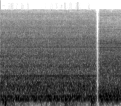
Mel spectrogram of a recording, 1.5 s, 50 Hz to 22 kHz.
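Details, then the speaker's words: Kenmore (Whirlpool-made) 8000 BTU window air conditioner, no thermostat, single-speed fan, running about 10 minutes at 6.13 A / 680 W, putting out nice cold air; steady even hum of fan and compressor, no rattles or cycling surges: normal running. "WT SS real good putting out nice cold air there yep it's working great"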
